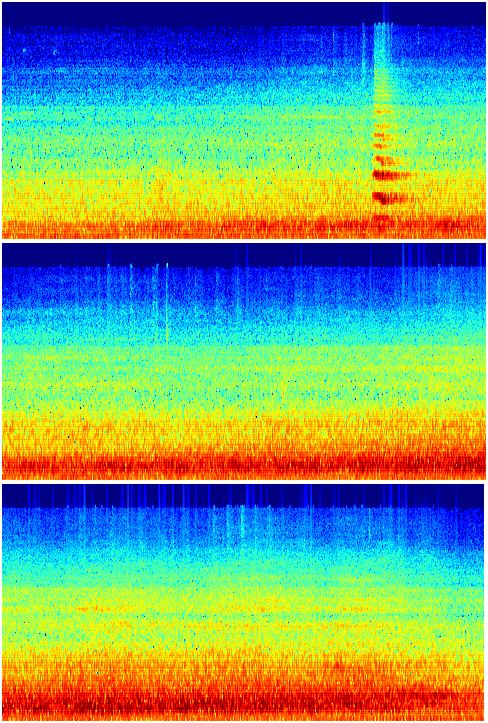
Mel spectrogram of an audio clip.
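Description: Corail Intercités passenger coaches rolling past on the rails, a steady rumble of wheels on track that grows louder towards the end. One short horn blast sounds about seven seconds in.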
